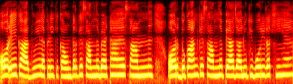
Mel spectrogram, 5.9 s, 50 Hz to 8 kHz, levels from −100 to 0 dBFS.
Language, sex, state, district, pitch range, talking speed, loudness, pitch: Hindi, female, Chhattisgarh, Raigarh, 265-280 Hz, 215 wpm, -14 LUFS, 270 Hz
